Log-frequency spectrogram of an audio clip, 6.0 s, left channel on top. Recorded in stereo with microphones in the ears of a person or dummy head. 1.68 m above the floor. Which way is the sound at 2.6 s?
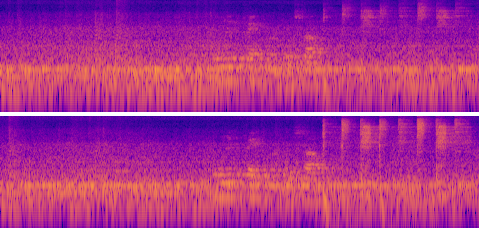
10° left (ahead or behind).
